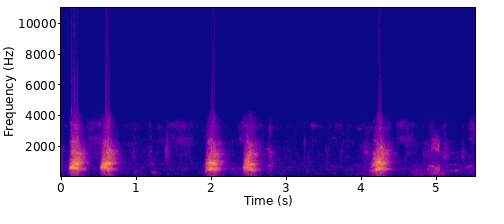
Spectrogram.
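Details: Belgian Malinois puppy barking while a trainer builds its grip on a bite pillow during a short session; five punchy barks in uneven pairs, then a final single one, with faint scuffling between.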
